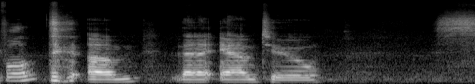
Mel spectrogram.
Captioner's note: laughs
